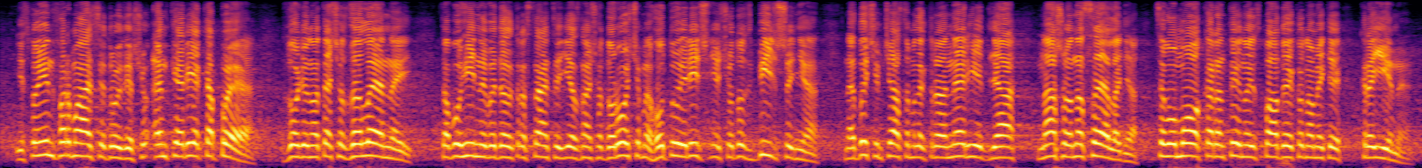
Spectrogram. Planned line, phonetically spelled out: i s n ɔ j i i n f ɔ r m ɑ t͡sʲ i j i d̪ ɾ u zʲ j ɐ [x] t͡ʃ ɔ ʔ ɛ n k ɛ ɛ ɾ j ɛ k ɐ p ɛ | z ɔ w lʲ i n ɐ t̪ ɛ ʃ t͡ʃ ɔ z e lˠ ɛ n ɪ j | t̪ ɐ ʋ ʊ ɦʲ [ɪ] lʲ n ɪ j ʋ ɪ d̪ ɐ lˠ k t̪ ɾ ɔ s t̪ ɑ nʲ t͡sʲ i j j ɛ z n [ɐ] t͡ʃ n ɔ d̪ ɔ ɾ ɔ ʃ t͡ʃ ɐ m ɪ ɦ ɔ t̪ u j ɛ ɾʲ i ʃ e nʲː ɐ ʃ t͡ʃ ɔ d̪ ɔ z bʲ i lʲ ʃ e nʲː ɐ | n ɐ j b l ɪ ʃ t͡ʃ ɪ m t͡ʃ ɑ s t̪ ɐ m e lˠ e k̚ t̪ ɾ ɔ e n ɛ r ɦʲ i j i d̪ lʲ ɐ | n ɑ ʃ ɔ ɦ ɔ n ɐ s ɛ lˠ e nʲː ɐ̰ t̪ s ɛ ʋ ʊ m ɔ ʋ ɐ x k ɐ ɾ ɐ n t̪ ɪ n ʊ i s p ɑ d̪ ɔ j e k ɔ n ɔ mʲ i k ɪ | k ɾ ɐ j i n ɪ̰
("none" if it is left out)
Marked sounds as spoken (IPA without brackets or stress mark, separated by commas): ʃ, i, ɑ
